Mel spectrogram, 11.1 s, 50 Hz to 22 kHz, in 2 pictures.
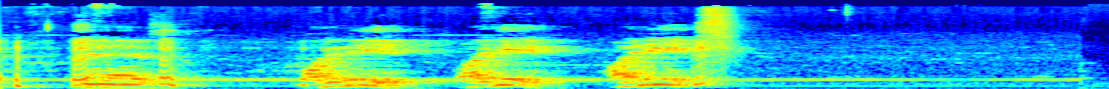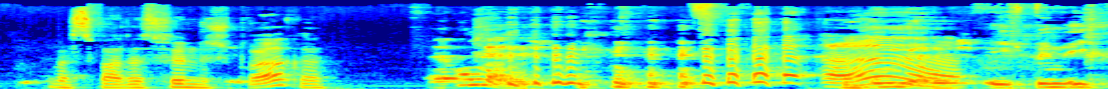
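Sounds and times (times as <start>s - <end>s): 
laughter: 0.0s - 1.5s, 7.9s - 11.0s
speech: 0.0s - 3.8s, 5.8s - 11.0s
vacuum cleaner running in another room: 0.0s - 7.0s, 7.8s - 11.0s.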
